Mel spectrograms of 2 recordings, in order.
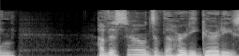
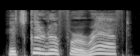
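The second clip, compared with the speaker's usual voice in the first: put-on higher stubborn boy; boy's voice. A narrator's reading. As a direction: protest like a boy. Boy protesting.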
